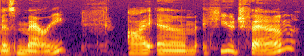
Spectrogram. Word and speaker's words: Mary: Which in the United States of America, most people pronounce like your name in Lord of the Rings, M-E-R-R-Y.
